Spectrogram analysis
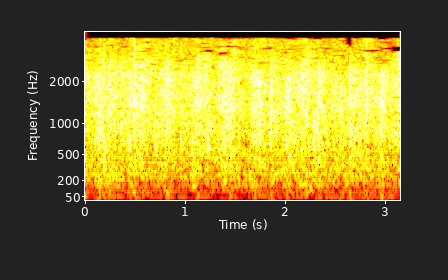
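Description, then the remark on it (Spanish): Steady, dense applause from an audience at the Caras y Caretas show, an ovation for Gillespie: a continuous loud wash of many hands clapping with no voices rising above it. “No menos injustificada será la ovación tributada a Gillespie.”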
